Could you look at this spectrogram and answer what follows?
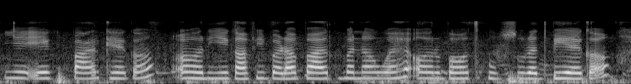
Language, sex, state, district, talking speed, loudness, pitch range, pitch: Hindi, female, Maharashtra, Chandrapur, 180 wpm, -16 LUFS, 275-285 Hz, 275 Hz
